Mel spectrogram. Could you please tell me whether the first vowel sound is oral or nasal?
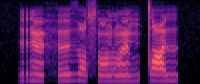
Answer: nasal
